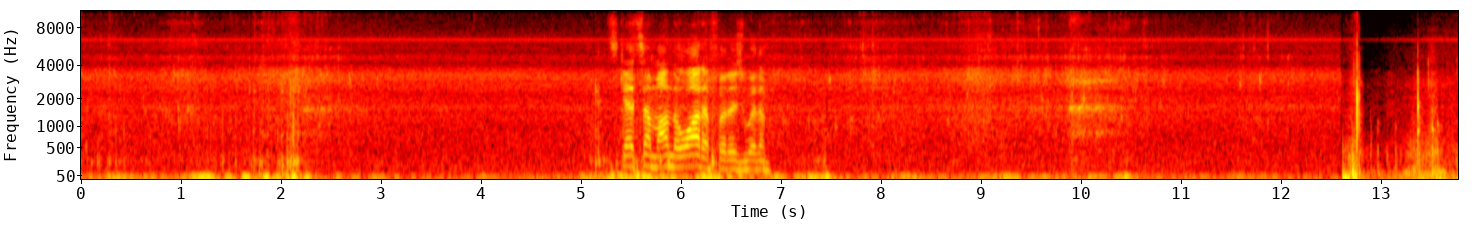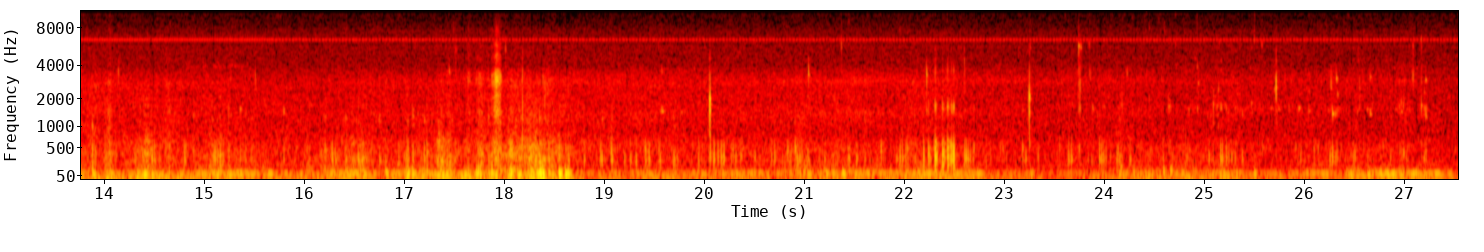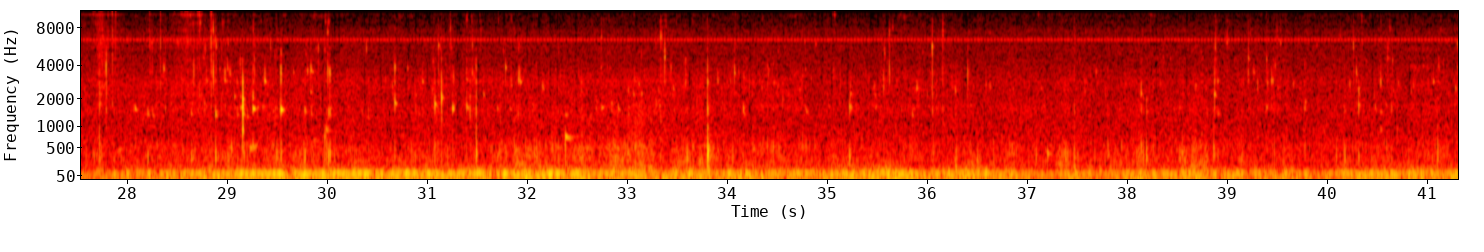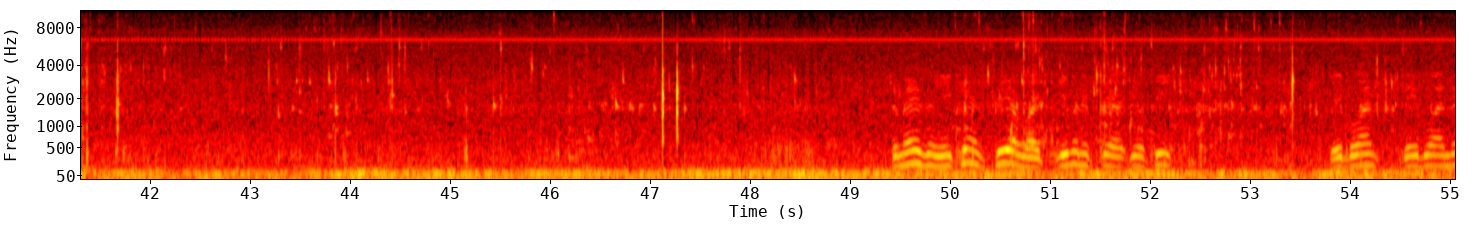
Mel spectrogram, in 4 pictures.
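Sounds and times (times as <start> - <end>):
underwater river rumble: 0.0 - 55.0
small clicks and ticks: 11.5 - 55.0.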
